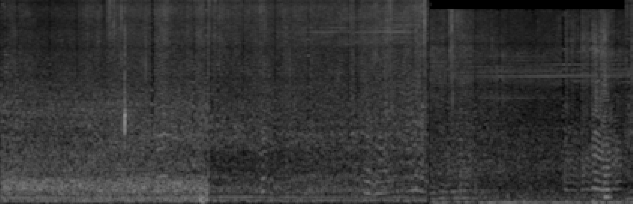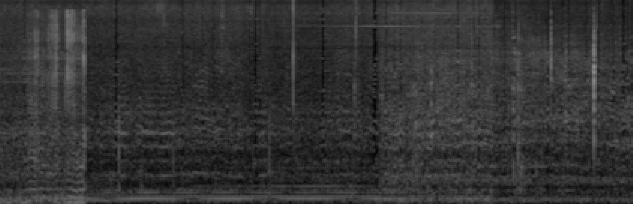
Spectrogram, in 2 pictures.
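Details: Honey bees from two colonies being removed from under a trailer at Panama City, a dense, steady low buzzing hum throughout, loudest in the first few seconds, with faint clicks and handling noises.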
